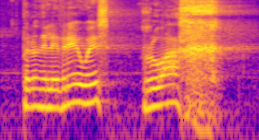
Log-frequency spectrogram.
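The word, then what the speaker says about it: רוּחַ: h, que se pronuncia roach, pero en el hebreo es roaj. La ch en el hebreo es como J.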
